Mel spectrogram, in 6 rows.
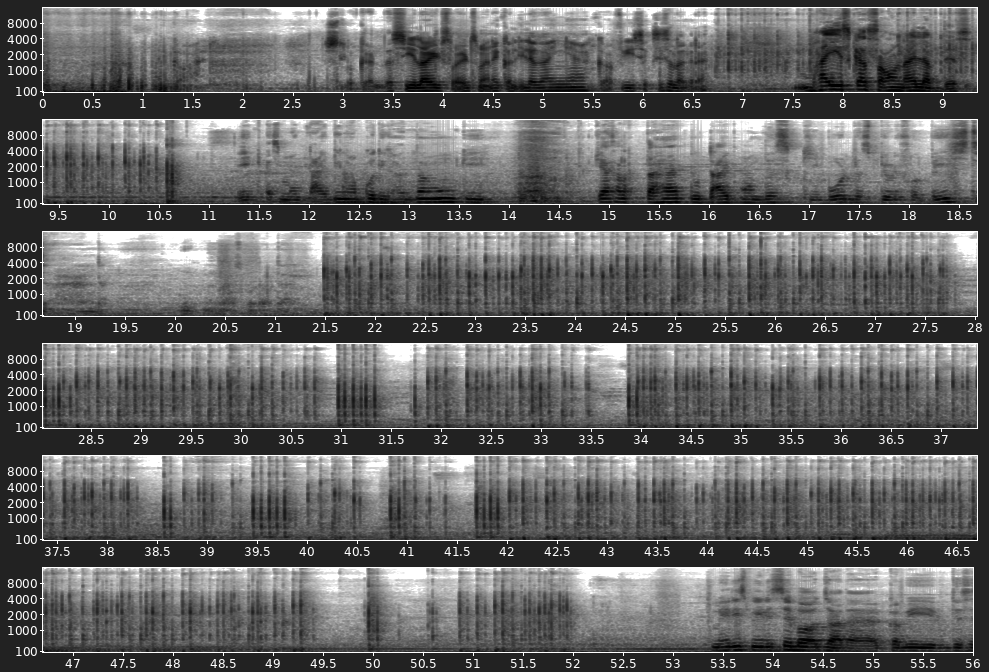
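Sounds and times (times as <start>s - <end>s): mechanical keyboard typing: 6.7s - 10.8s, 21.4s - 52.1s.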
